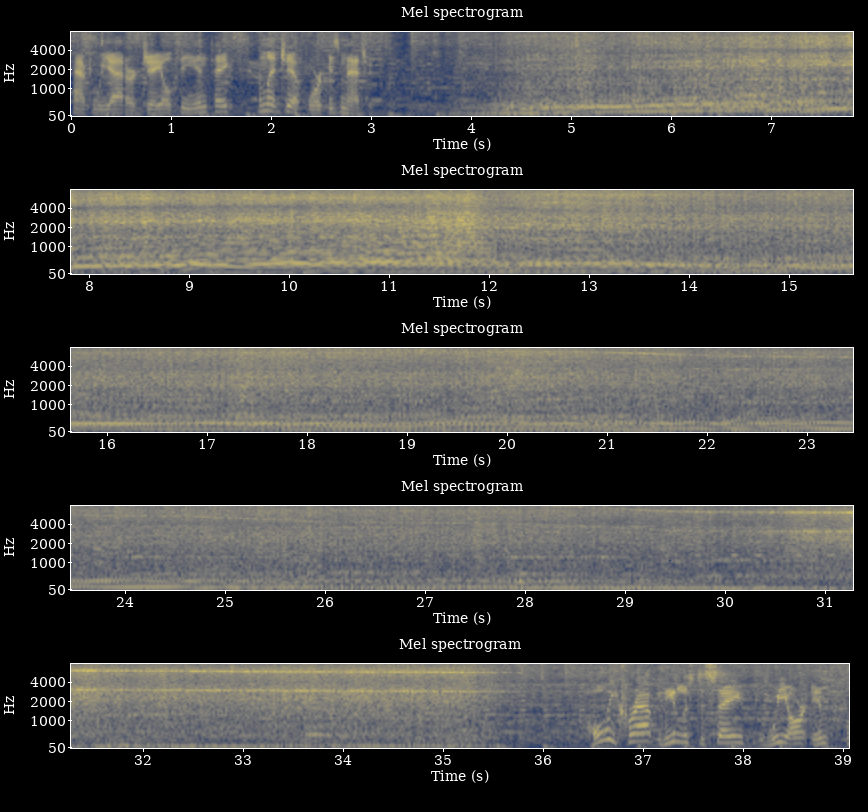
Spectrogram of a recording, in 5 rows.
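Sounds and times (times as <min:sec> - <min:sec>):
engine revving at full throttle: 0:03.8 - 0:36.4.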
